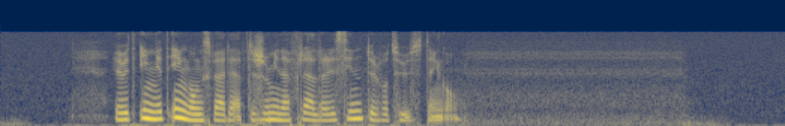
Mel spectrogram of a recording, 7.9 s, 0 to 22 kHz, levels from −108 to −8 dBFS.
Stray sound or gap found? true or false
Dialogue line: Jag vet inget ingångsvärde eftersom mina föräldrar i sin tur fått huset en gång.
false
